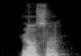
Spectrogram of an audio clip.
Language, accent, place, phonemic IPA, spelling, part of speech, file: French, France, Lyon, /lɑ̃.sɔ̃/, lançons, verb, LL-Q150 (fra)-lançons.wav
- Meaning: inflection of lancer: 1. first-person plural present indicative 2. first-person plural imperative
